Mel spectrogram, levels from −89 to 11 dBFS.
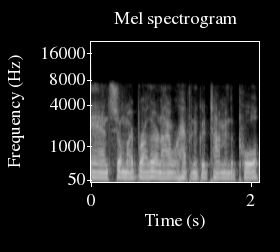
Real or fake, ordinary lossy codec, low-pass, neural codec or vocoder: real; Opus, 32 kbps; 7.2 kHz; none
